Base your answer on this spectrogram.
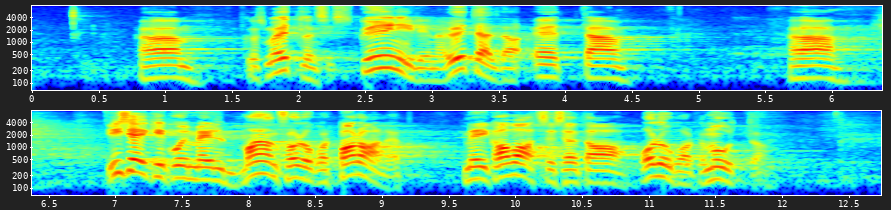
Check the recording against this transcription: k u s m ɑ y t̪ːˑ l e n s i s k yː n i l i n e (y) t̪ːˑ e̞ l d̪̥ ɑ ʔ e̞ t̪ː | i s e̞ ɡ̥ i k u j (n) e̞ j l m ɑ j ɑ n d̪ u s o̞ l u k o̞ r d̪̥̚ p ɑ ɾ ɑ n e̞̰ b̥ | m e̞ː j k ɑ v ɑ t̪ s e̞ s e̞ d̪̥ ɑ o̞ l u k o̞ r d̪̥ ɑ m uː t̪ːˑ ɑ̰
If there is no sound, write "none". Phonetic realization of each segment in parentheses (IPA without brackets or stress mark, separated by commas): y, m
